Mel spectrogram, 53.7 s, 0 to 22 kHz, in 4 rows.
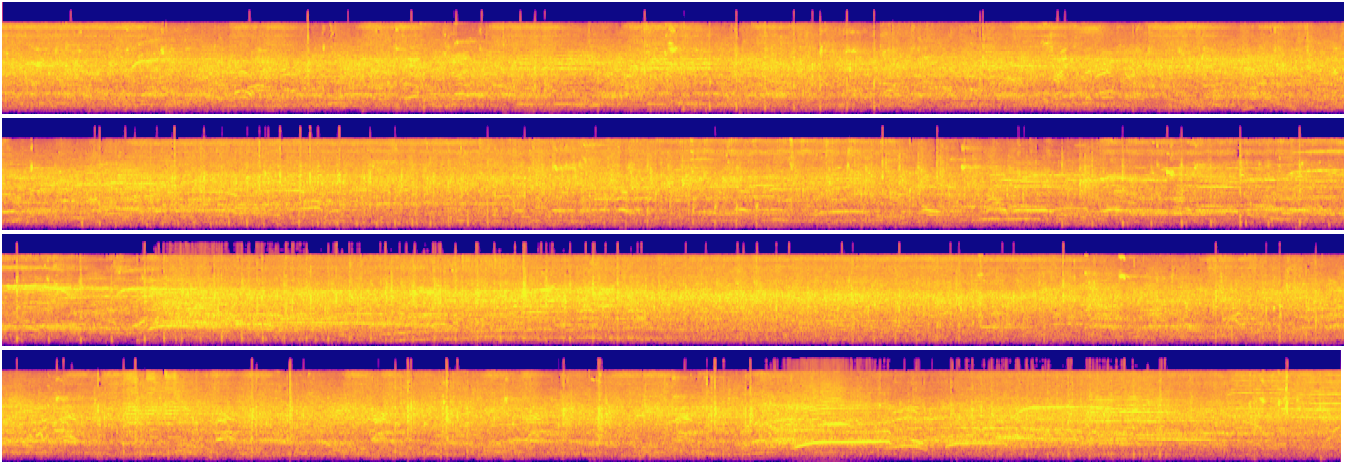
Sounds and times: Speech: 0.0 - 7.7, 8.6 - 17.0, 18.2 - 33.8, 36.5 - 48.2.

